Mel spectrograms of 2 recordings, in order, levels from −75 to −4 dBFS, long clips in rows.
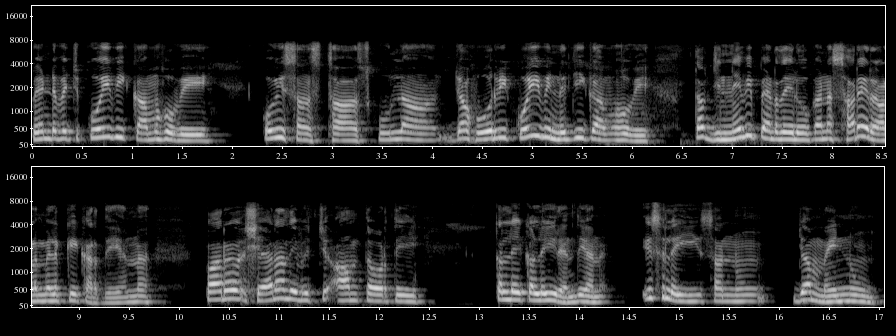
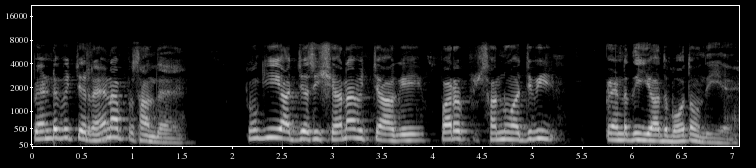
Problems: none marked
